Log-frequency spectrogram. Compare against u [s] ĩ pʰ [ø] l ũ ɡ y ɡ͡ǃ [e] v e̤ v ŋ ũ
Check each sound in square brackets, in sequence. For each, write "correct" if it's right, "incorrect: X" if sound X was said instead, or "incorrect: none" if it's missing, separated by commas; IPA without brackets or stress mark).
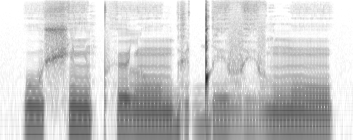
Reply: incorrect: ʃ, correct, correct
